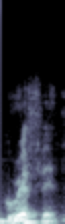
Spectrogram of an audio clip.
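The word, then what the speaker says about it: Gruffudd: last name um and apparently you pronounce his last name griffith that's what it is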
